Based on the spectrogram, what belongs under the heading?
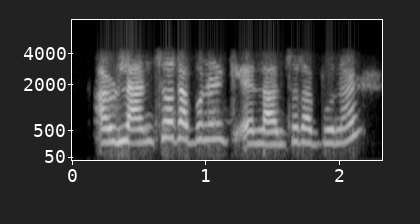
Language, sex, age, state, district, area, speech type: Assamese, female, 18-30, Assam, Kamrup Metropolitan, rural, conversation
